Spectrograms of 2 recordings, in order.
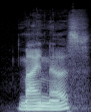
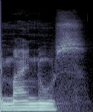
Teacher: the common tendency for most Brazilians and Portuguese speakers is to replace that uh sound with an ooh sound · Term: schwa sound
